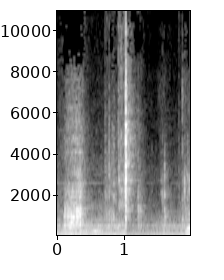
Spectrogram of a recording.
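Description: Paper index card being picked up and handled: a short scraping rustle, then a single sharp tap about a second in.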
